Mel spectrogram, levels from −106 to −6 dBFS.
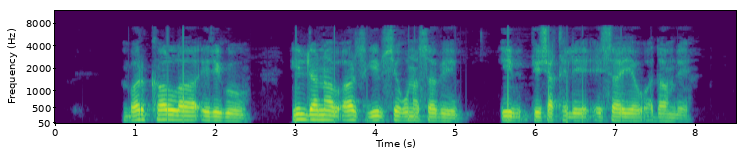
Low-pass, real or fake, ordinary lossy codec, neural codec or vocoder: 7.2 kHz; real; MP3, 96 kbps; none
